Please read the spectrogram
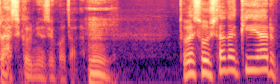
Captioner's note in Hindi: गला साफ़ करने की आवाज़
